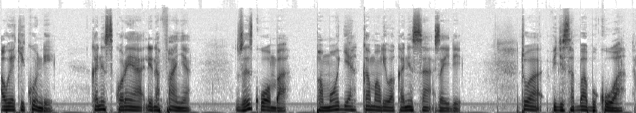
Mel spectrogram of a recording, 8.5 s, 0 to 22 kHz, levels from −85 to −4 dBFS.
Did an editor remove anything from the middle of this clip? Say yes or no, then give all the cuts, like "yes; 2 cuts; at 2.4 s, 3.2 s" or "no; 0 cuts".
yes; 6 cuts; at 1.2 s, 1.5 s, 3.4 s, 5.1 s, 5.8 s, 6.9 s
